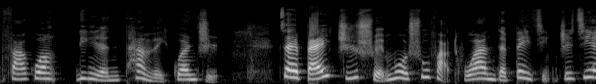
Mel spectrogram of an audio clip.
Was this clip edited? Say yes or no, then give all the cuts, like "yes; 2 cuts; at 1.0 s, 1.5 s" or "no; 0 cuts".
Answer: no; 0 cuts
